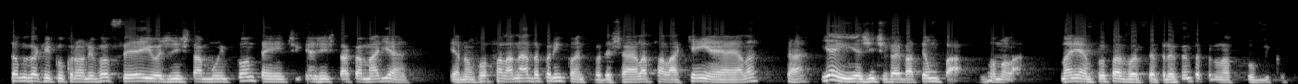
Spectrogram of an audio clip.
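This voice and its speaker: A male host at an average pitch, opening the chat and asking questions in a loose, friendly way. His questions wander and are full of fillers. The audio is slightly dull and lo-fi. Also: steady tone, fairly quick. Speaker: interview host. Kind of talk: casual interview chat. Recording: dull lo-fi sound.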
